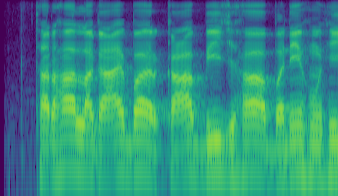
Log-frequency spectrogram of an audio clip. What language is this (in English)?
Chhattisgarhi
